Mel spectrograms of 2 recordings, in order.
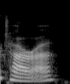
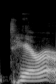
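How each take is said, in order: First: Tara with an "ah" first vowel, TAR-uh; alternative pronunciation. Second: Tara with an "air" first vowel, TAIR-uh; first pronunciation. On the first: Offering the other way to say a listener's name, Tara as TAR-uh. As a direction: say Tara with an open "ah". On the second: Unsure of a listener's name, Tara said as TAIR-uh. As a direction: say Tara to rhyme with Sarah. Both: Shown as a demonstration. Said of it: "I don't know how you pronounce it".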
